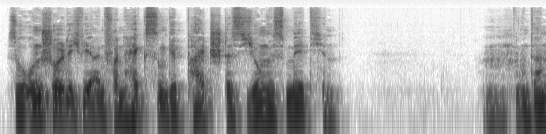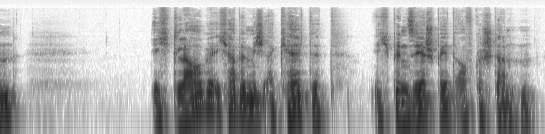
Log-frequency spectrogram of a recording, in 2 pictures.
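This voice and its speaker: Radio drama casting: an older grieving pianist, very deep, husky, brooding, hushed. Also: male voice. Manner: brooding, drops to hushed near-whispers. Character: grieving older male pianist, bitter, suspicious. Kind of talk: radio play acting.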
